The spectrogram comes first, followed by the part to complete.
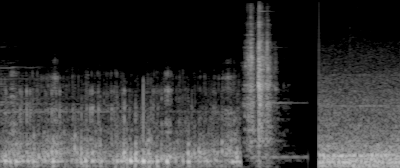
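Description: Logo-intro sound effect of turning machinery, an irregular mechanical clatter that ends in a short whoosh about two and a half seconds in. After a brief silence, a steady low jet-engine rumble begins near the end.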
